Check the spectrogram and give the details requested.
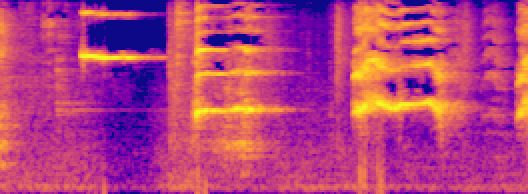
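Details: African grey parrot calling, used to draw a lost pet home: a high pure whistle, then two loud harmonic squawks with bending, nasal tones, separated by short pauses.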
